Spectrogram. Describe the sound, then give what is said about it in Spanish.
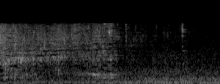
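Water pours steadily into a glass bottle as Muschenbroek fills it, a continuous splashing, gurgling rush with no voices, holding a fairly even level for a couple of seconds. “Cogió una botella de cristal y la llenó de agua.”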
